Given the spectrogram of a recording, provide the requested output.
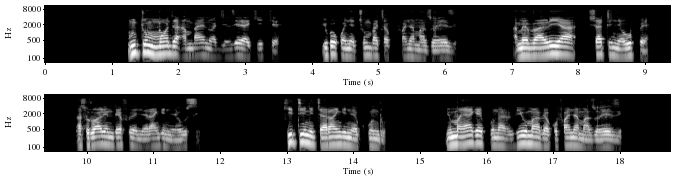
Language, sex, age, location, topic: Swahili, male, 25-35, Kisumu, education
